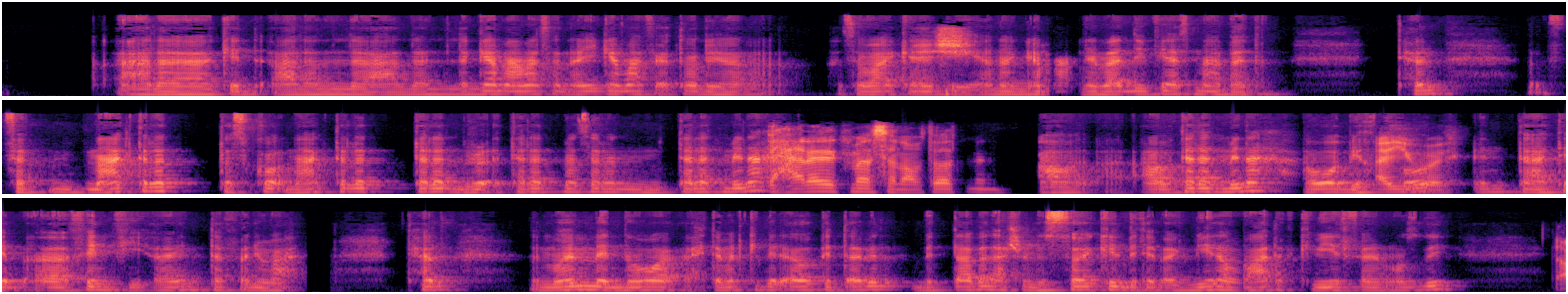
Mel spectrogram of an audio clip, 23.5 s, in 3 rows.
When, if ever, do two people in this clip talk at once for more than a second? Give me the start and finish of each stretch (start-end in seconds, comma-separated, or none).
none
